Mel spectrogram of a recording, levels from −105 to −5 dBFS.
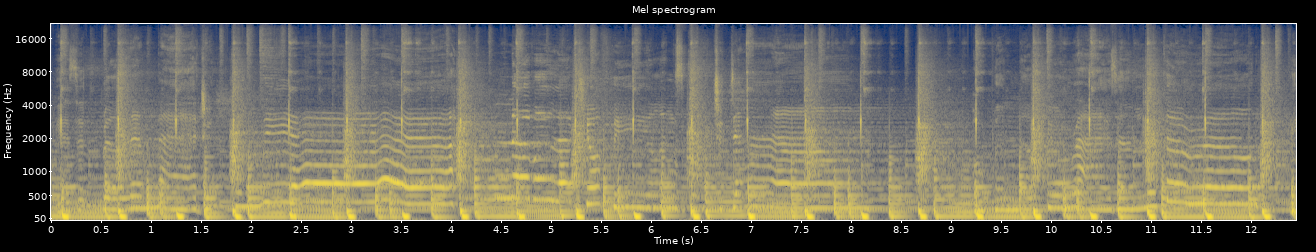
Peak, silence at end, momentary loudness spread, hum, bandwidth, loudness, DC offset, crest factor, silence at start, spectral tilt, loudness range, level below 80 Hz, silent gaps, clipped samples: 0 dBFS; 0 s; 5 LU; none; over 20 kHz; -17 LUFS; under 0.1%; 16 dB; 0 s; -5.5 dB/octave; 2 LU; -22 dBFS; none; under 0.1%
